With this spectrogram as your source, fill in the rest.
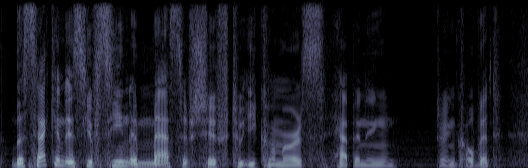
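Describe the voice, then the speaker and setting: Speaking in a German accent, the voice moves through very wide pitch swings. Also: man, dry, close sound with no echo. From Germany, Nuremberg. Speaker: tech company automotive executive. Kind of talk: keynote talk. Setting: stage with audience in an opera house.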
